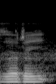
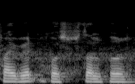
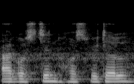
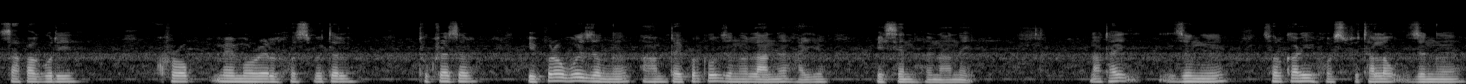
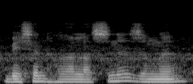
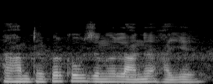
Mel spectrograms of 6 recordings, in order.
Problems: low volume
